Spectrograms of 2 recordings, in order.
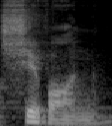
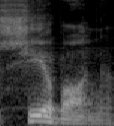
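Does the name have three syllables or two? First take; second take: two; three. First: The name is said with two syllables. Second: The name is said with three syllables. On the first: The speaker calls it right. "not Shivon" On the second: The speaker calls it wrong. "I thought Shiobon's pronunciation was Shiobon"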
